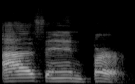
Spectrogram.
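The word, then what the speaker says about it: Osnaburg: n a b u r g but you pronounce it as azenberg fabric you buy it where they sell the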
